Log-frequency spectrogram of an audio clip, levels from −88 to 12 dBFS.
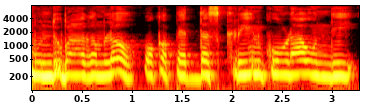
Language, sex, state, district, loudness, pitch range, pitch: Telugu, male, Telangana, Hyderabad, -13 LUFS, 210-225 Hz, 220 Hz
